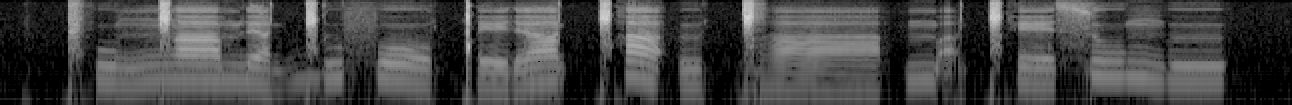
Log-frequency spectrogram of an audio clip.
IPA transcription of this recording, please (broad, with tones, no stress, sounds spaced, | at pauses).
ǁʰ u˨ ŋ͡ǁ aː˧ m ɾʲ a˨ ɡ͡ǁ ɯ˦ f oː˦˨ ǃ e˨ ɾʲ aː˦ ǁʰ a˦˨ ʔ ɯ˨ ɡ͡ǁ aː˨ | m a̰˧ ǁʰ e˨ s uː˦ ŋ ɯ˧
